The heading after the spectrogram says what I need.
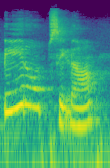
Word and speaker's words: Pteropsida: Spinopsida, example is Equisetum and Pteropsida, example Dryopteris, Adiantum and Pteris. Once again the P is silent here.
